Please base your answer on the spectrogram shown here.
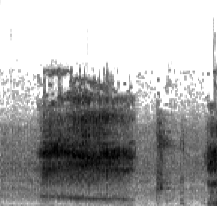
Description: Man snoring LoL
